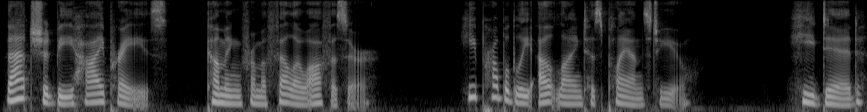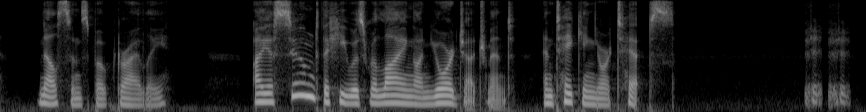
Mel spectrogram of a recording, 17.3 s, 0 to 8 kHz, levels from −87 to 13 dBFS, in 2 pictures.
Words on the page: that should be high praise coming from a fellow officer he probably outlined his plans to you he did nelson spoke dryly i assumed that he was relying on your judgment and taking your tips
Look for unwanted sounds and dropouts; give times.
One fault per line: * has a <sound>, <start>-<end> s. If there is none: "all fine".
* has a laugh, 16.7-17.2 s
